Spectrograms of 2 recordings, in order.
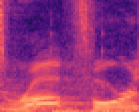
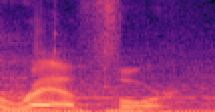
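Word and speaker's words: RAV4: Rob Ford Land Cruiser is that rob4 is that correct pronunciation pardon me that would be a REV for well I drive a Toyota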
